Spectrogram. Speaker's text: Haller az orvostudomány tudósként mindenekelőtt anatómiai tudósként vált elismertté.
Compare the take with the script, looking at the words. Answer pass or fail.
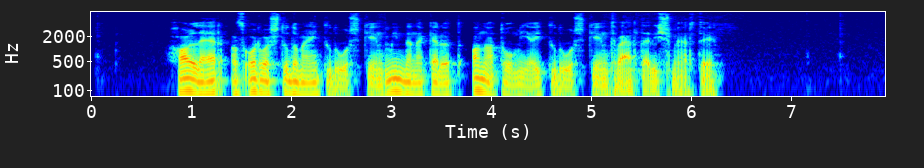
pass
